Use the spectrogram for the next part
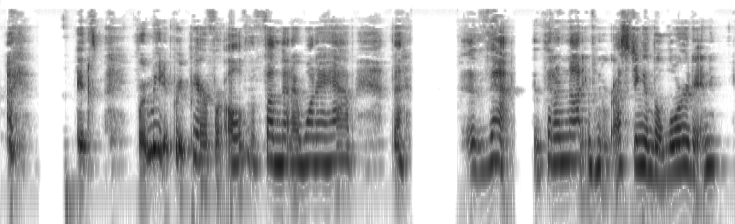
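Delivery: high, upset voice of a crying mother; tearful confession. Acted. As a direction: pour out the shame between sobs. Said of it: "Mommy Peters let out a long sigh".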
